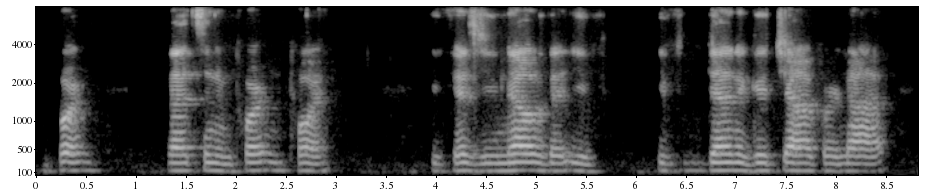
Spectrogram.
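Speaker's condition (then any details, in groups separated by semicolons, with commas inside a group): Parkinson's disease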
